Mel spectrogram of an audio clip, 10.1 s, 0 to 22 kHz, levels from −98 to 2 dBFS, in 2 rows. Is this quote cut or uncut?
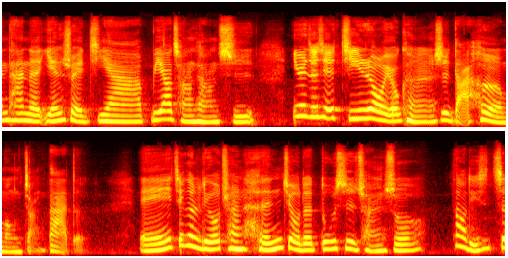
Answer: uncut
